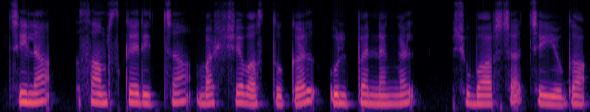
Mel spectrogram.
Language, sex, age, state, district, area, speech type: Malayalam, female, 30-45, Kerala, Kozhikode, urban, read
